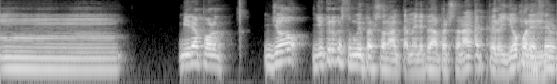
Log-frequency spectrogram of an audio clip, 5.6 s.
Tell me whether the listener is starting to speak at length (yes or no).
no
